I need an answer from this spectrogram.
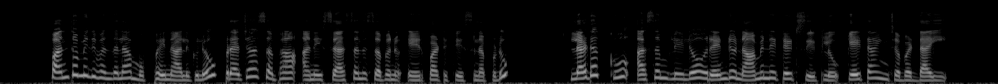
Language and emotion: Telugu, neutral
